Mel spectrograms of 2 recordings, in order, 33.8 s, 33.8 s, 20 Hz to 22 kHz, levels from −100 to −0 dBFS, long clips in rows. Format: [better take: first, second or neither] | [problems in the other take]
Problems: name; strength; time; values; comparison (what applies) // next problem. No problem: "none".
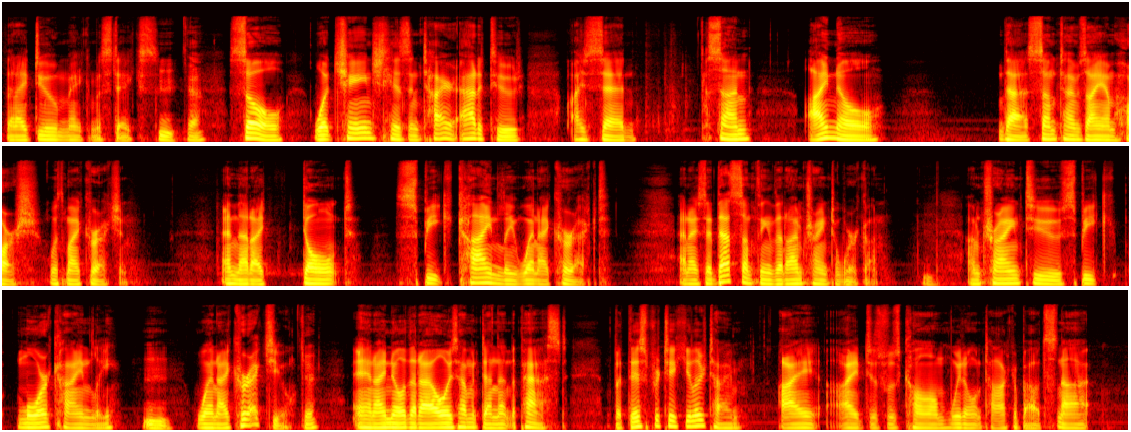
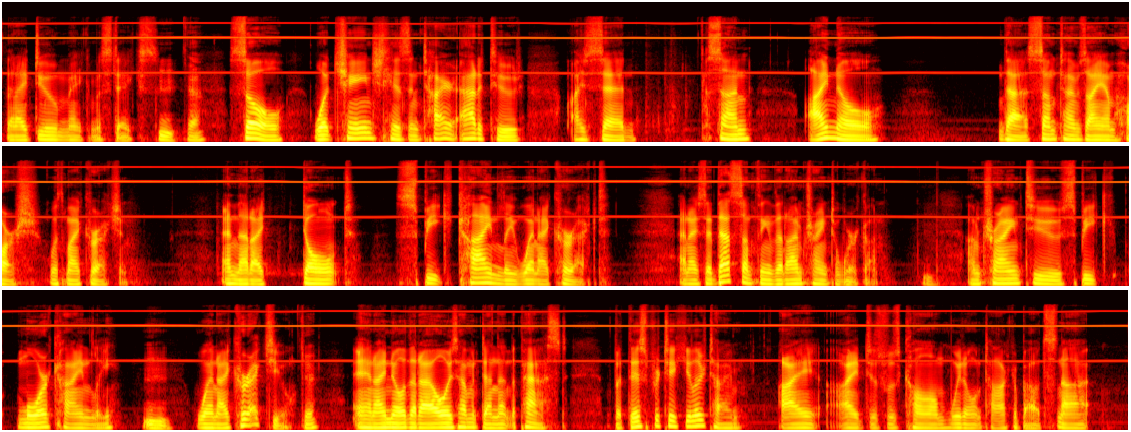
first | high-pitched whine; noticeable; throughout; 7.5 kHz, 15 dB below the speech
